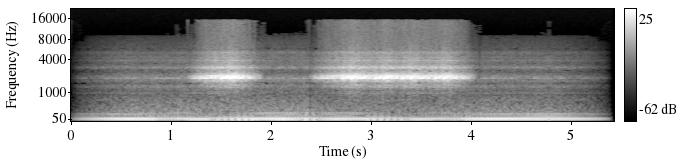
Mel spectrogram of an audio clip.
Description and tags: wind combined
The simulated stinging sound of a bitter wind as it blows across your brow on a winter morning, combined with a thematic backdrop loop.
white-noise, wind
